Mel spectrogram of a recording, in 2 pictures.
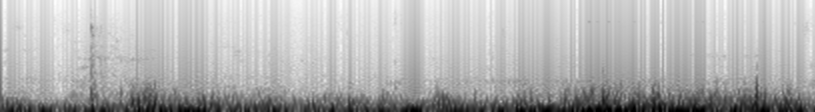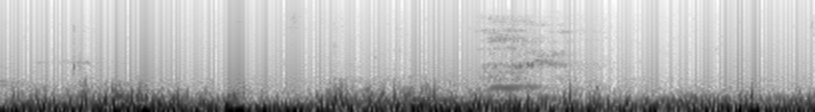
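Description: Wind buffeting an open-air phone microphone: a loud, uneven low rumble, with faint distant voices and a short call about five seconds in.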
